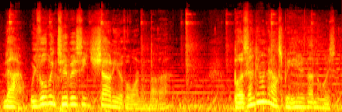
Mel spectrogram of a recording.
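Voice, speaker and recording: A man voicing a commanding male duplicate of the Doctor who hushes the others and talks quickly. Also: mid-range voice, big pitch swings, over music, pitched above the performer's own voice, close to an everyday voice. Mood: bossy. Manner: brisk, bossy, quick.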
